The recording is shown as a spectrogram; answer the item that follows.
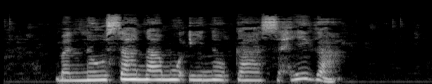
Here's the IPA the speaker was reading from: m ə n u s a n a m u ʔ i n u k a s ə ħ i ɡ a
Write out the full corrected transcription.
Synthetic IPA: m ə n u s a n a m u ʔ i n u k a s ə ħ i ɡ a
